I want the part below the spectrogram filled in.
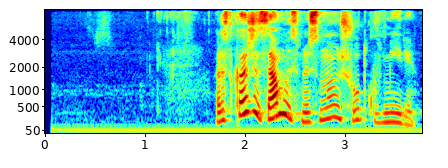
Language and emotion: Russian, neutral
